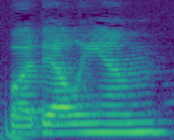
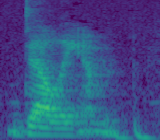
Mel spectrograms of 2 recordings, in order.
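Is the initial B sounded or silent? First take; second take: sounded; silent. First: The word begins with a sounded B syllable. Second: The word begins directly with a D sound. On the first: The speaker calls it wrong. "It looks like you would pronounce it Budelium" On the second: The speaker calls it right. "but it's actually Delium"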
